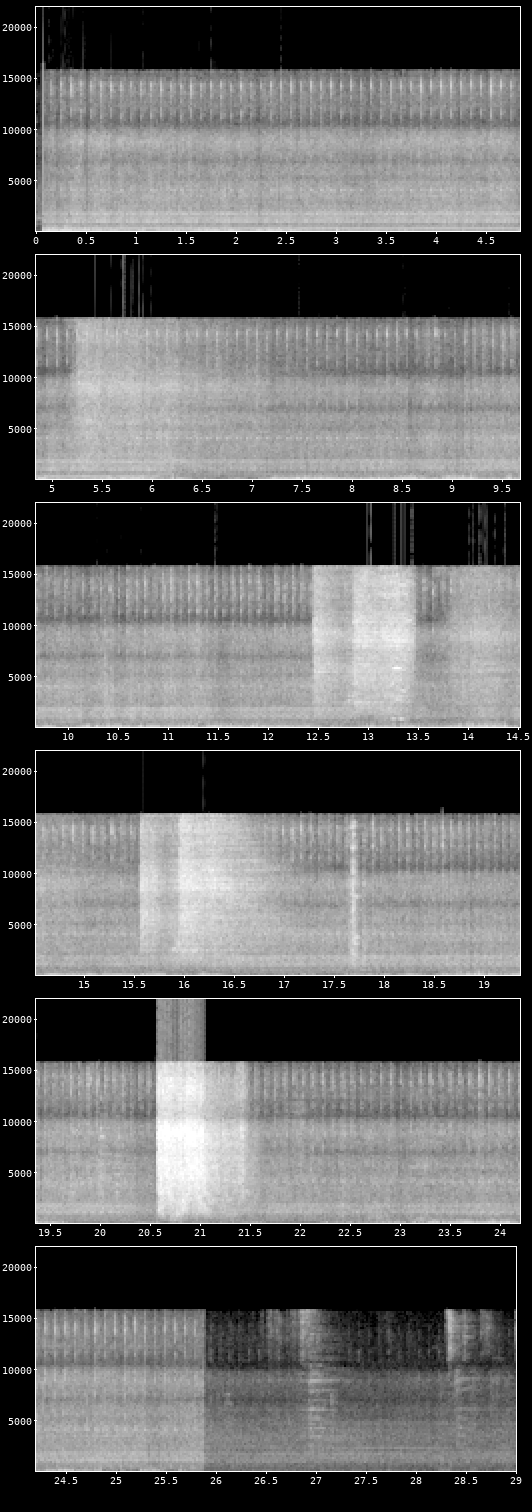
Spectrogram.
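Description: Diesel genset switcher locomotive running close by as it moves railcars, a loud low rumble with a steady tone for the first few seconds. Several short hisses of air cut through the middle, and the rumble drops away sharply near the end.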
